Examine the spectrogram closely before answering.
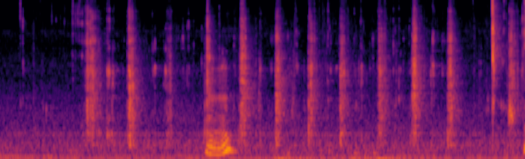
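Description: A man chews food with his mouth full.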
